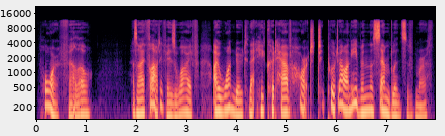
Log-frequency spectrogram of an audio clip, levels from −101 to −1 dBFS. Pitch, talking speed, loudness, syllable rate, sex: 155 Hz, 165 wpm, -21 LUFS, 4.4 syllables/s, female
